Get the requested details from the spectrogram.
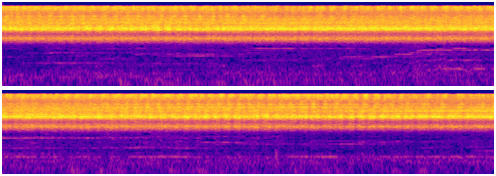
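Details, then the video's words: Loud cicada song heralding the coming of summer, a continuous piercing metallic whine without pauses. A faint low tonal sound drifts underneath in the background. "Ve sầu hót vang báo hiệu mùa hè sắp đến"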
